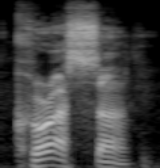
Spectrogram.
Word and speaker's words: croissant: Croissant. Pretty close. Try emphasizing the nasal sound at the end a bit more, like croissant.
